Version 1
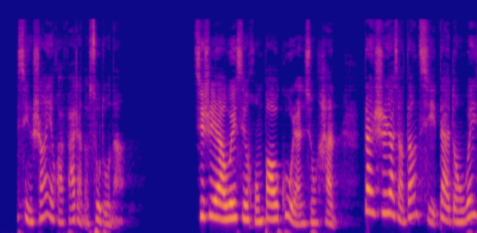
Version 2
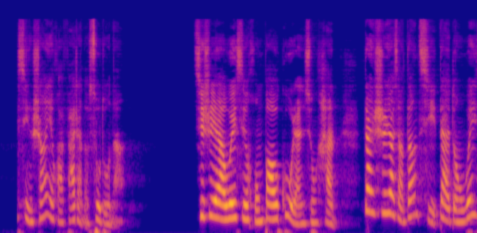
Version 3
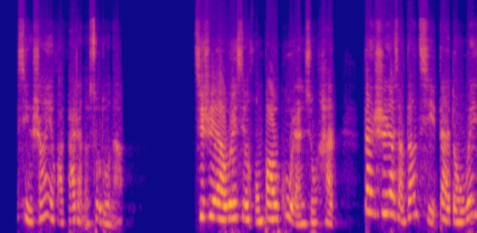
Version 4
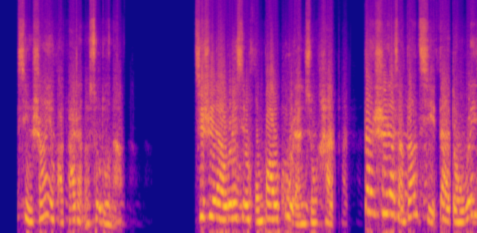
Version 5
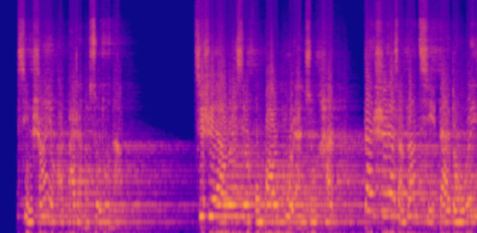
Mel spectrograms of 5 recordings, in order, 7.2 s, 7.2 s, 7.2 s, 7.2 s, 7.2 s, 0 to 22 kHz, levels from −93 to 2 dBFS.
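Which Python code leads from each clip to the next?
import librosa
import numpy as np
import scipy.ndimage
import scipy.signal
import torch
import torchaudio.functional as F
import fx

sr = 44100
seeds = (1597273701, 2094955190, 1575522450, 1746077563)

y1 = x + 0.36 * np.pad(x, (int(1.9 * sr / 1000.0), 0))[:len(x)]
y1 = y1 * librosa.db_to_amplitude(5.0)
y2 = fx.leveller(y1, sr, passes=2)
y2 = fx.flanger_cancel(y2, sr, hz=1.7, depth_ms=7.1)
y3 = fx.echo_feedback(y2, sr, ms=228, feedback_pct=17, wet_db=-22.0)
y3 = fx.leveller(y3, sr, passes=3)
y4 = fx.rev_plate(y3, sr, seeds[0], rt60_s=3.1, hf_ratio=0.25, predelay_ms=120, drr_db=10.0)
y4 = fx.robotise(y4, sr, hz=98.4)
y4 = y4 * librosa.db_to_amplitude(-8.5)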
